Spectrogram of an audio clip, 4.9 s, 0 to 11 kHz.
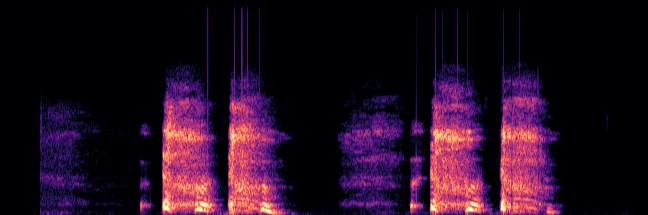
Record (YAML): cough_length: 4.9 s
cough_amplitude: 28665
cough_signal_mean_std_ratio: 0.43
survey_phase: beta (2021-08-13 to 2022-03-07)
age: 18-44
gender: Female
wearing_mask: 'No'
symptom_runny_or_blocked_nose: true
symptom_change_to_sense_of_smell_or_taste: true
smoker_status: Never smoked
recruitment_source: Test and Trace
submission_delay: 2 days
covid_test_result: Positive
covid_test_method: RT-qPCR
covid_ct_value: 15.4
covid_ct_gene: ORF1ab gene
covid_ct_mean: 15.6
covid_viral_load: 7400000 copies/ml
covid_viral_load_category: High viral load (>1M copies/ml)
